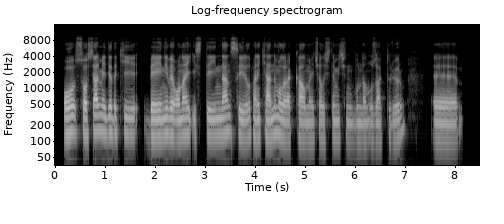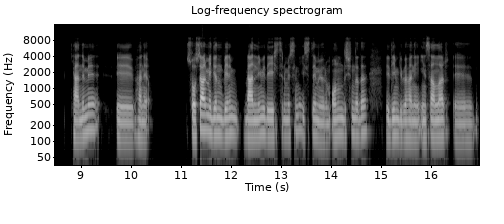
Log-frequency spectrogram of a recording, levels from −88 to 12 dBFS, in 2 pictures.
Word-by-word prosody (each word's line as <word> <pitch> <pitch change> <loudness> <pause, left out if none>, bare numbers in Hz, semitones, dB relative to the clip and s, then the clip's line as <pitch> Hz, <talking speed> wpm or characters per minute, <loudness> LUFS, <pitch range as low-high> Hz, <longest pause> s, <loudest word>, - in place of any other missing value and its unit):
o 150 +3 +7
sosyal 150 +1 +4
medyadaki 145 -2 -1 0.2
beğeni 130 +2 +3
ve 135 -1 +5
onay 135 +3 +3
isteğinden 135 +2 0
sıyrılıp, 135 -3 -2
hani, 125 -1 +1
kendim 125 +4 +2
olarak 115 -3 +2
kalmaya 115 -1 +1
çalıştığım 115 +1 -5
için 110 -2 -9
bundan 110 0 -5
uzak 110 -1 -5
duruyorum. 125 - -5 0.6
Eee, 110 -1 +1 0.7
kendimi, 145 +8 0 0.4
eee, 110 -2 -1
hani, 115 -2 -2 0.8
sosyal 160 +6 +6
medyanın 140 -3 0
benim 135 0 -1
benliğimi 125 +2 +4
değiştirmesini 130 +4 -4
istemiyorum. 115 -4 -5
Onun 135 +2 -1
dışında 130 0 -4
da 150 +1 -2 0.4
dediğim 130 +1 -2
gibi 125 -1 -2
hani 120 -1 -1
insanlar, 125 +1 +1
emm, 110 0 -7
125 Hz, 125 wpm, -24 LUFS, 115-140 Hz, 0.8 s, o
